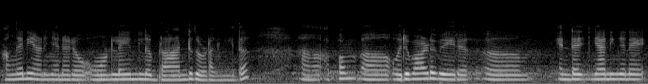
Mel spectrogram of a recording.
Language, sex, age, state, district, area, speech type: Malayalam, female, 30-45, Kerala, Idukki, rural, spontaneous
